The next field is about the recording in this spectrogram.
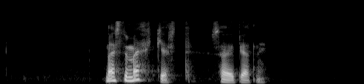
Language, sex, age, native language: Icelandic, male, 40-49, Icelandic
